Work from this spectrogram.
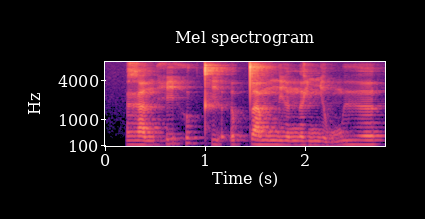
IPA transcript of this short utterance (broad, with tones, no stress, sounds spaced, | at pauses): ɣ a˨˩ n h i˧ h u˦˥ k̚ t̪ʰ ḭ˧˨ ə̯ ʔ ə˦˥ p̚ t̪ a˧ m n i˧ ə̯ n ə˧ j ɲ ə˧˩ w m ɨ˧ ə̯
